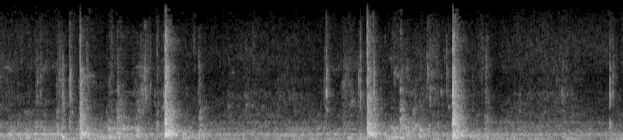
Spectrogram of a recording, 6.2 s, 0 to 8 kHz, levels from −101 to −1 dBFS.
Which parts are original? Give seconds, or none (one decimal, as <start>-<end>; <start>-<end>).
0.0-1.0; 1.5-6.2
